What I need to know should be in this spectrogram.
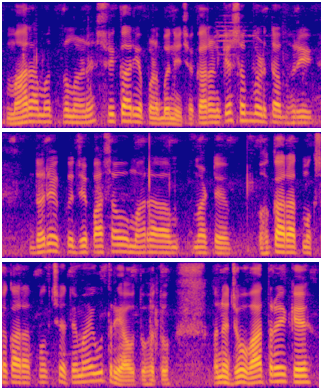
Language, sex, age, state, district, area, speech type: Gujarati, male, 18-30, Gujarat, Rajkot, rural, spontaneous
